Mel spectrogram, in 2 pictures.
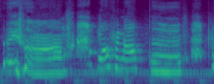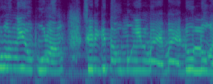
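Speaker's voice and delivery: high tearful pleading; crying wife. Acted. Wife crying on the phone begging husband to come home, tearful and high. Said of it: "Tenangis-nangis istri aku di situ".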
